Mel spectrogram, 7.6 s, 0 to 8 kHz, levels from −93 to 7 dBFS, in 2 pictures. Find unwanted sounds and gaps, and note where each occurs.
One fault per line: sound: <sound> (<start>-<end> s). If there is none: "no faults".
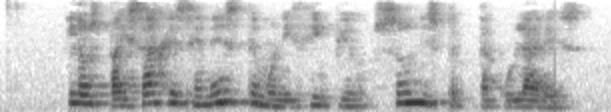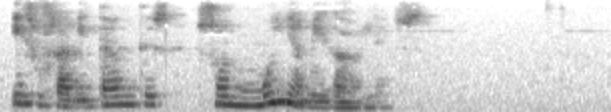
no faults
